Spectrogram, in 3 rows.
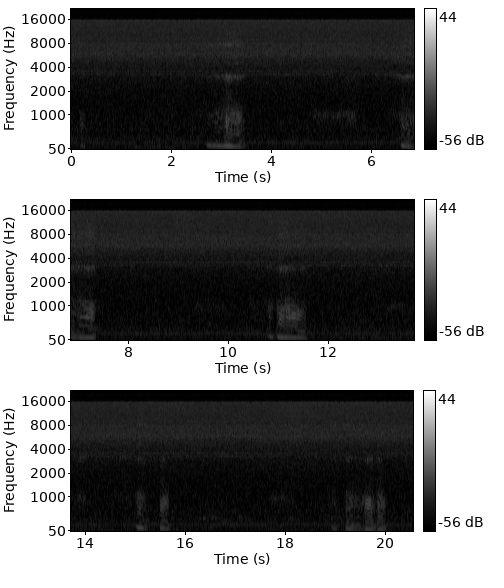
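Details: A pug in Japan snoring in the morning on 30 March 2021: low rumbling snores with a brief rasp, recurring roughly every four seconds over a steady low hum.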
